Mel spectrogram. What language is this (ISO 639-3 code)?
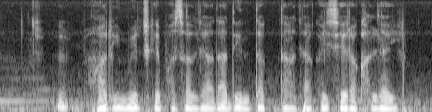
bho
